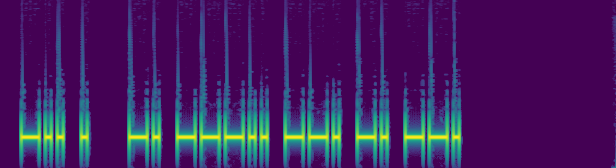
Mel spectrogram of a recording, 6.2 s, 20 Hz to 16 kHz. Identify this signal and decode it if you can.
Morse code, heard as a keyed tone, about 20 wpm, 700 Hz. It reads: DE N8GNG
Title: USA Callsign DE Callsign 20wpm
